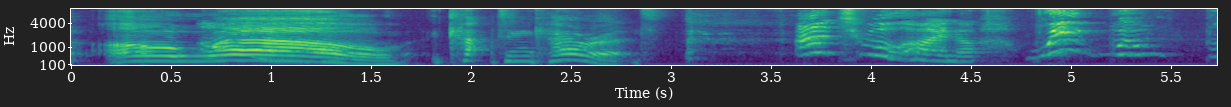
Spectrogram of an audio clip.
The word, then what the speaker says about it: Einar: Einar, as I think it's more correctly pronounced, actually.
